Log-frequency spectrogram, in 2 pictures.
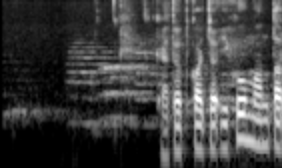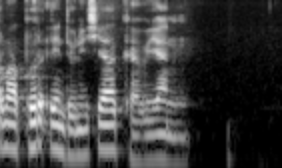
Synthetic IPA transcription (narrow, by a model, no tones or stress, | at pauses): ɡ̥ä̤t̪ʊt̪̚kɔt͡ʃɔʔikumɔnt̪ɔrmab̥ʊ̤ɾind̪onesiaɡ̥a̤wean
